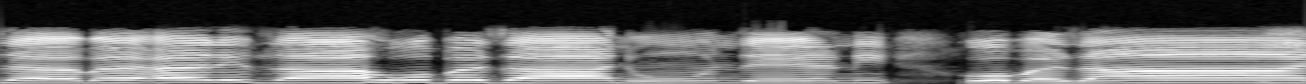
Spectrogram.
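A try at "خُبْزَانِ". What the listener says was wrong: زا پہ اب سیٹی نہیں. زا پر سیٹی نہیں کرنا.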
